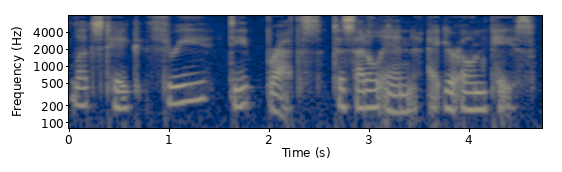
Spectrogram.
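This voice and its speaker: A woman leading a scripted guided meditation for sleep, speaking gently and soothingly with pauses between instructions. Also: fairly low pitch, vocal fry.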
